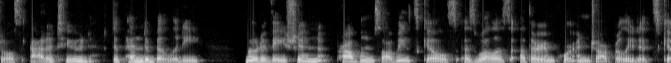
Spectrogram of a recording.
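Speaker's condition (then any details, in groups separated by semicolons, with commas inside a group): No condition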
